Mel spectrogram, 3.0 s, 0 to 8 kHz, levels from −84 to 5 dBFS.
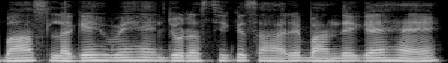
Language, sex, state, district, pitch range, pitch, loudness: Hindi, male, Jharkhand, Garhwa, 115-130 Hz, 120 Hz, -16 LUFS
